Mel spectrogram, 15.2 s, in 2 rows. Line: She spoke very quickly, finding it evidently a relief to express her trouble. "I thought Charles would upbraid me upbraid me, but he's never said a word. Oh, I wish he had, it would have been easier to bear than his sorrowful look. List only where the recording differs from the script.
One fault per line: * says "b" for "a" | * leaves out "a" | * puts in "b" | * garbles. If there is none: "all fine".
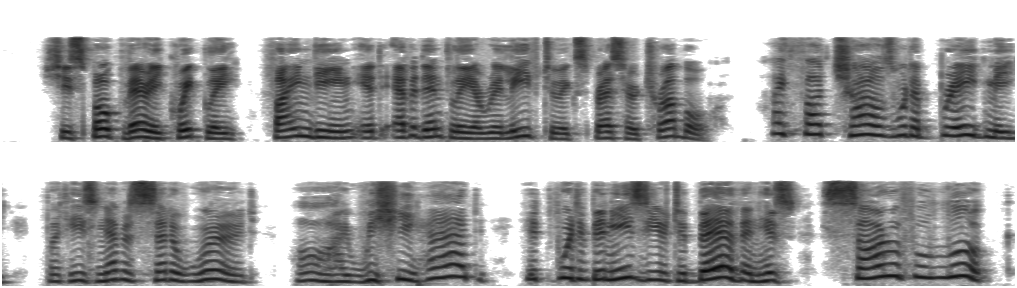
* leaves out "upbraid me"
